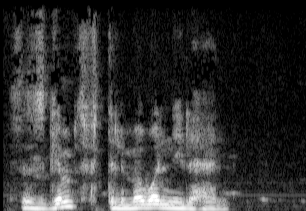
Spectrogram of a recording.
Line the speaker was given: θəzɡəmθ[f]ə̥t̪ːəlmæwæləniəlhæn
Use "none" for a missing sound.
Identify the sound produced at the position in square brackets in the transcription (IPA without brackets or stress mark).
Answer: f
